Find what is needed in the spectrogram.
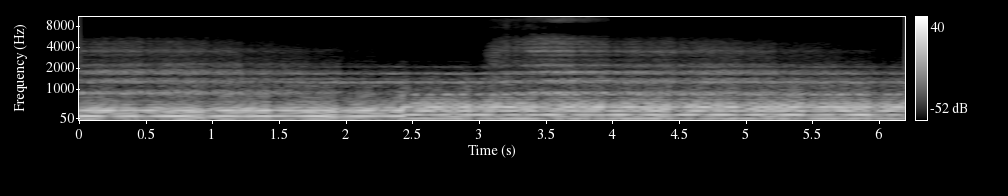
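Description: Background music: sustained synthesizer chords, changing to a new chord about two and a half seconds in.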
